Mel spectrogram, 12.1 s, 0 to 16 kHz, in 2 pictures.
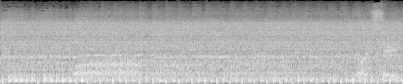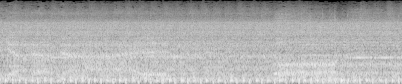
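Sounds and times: black metal song: 0.0s - 12.0s.

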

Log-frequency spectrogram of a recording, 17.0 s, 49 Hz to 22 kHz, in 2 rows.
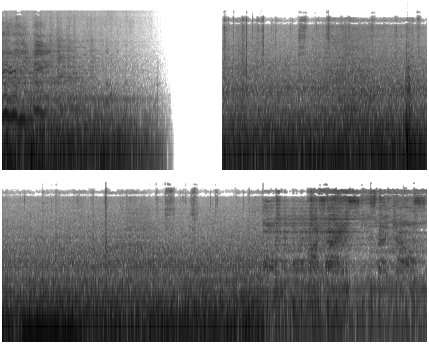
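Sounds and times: car road and engine rumble: 0.0s - 3.2s, 4.4s - 17.0s.

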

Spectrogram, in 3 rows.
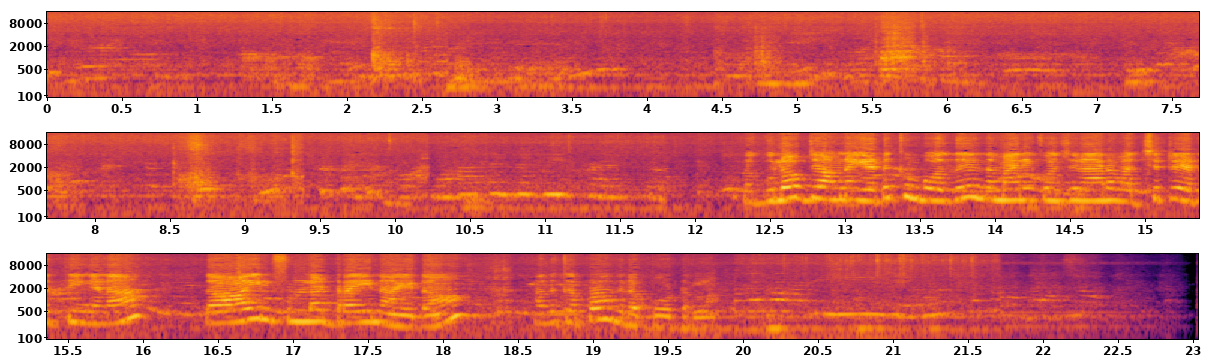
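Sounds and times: quiet voices talking: 0.0s - 23.0s.

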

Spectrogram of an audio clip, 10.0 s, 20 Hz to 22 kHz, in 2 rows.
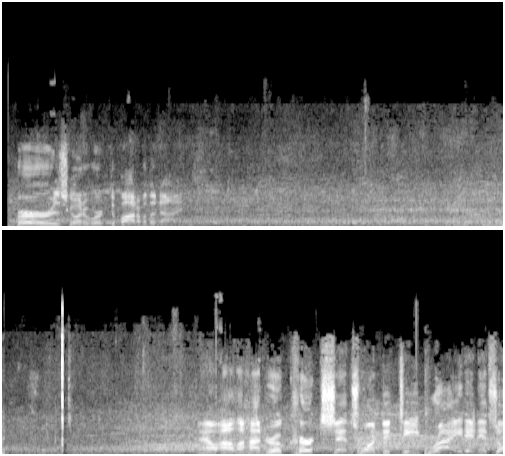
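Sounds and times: crowd murmur: 1.6s - 10.0s
bat cracking ball: 5.5s - 5.8s.

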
